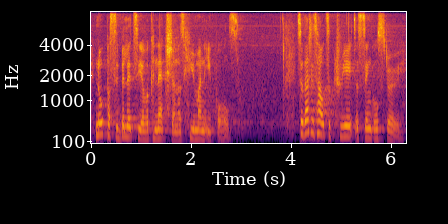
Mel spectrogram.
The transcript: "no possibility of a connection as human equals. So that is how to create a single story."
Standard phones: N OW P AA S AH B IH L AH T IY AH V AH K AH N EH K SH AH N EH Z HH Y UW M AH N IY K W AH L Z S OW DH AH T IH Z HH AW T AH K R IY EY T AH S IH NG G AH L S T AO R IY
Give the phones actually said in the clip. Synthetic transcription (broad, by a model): N OW P AA S AH B IH L AH T IY AH V AH K AH N EH K SH AH N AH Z HH Y UW M AH N IY K W AH L Z S OW DH AH T IH Z HH AW T AH K R IY EY T AH S IH NG G AH L S T AO R IY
